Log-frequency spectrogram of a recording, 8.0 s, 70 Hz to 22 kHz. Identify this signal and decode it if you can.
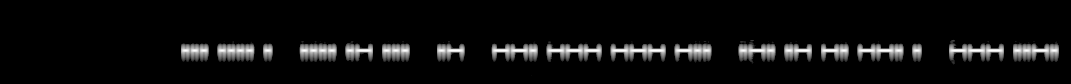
Morse code, heard as a keyed tone, about 36 wpm, 700 Hz. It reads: SHE HAS A GOOD RANGE OF
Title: Sentences from Top 1000 Words - Review Part 4 - 35wpm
